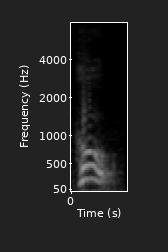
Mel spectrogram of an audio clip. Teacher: Ulahum. Hum huruf ha. Jangan jadi ho. Tak ada ho, ada hu je. Hu. Pangkal halkum.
